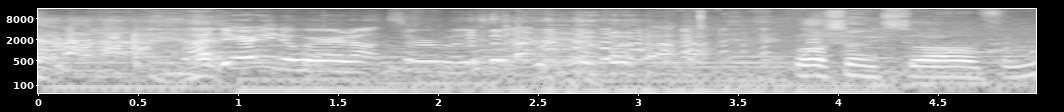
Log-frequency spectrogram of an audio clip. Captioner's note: laughter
